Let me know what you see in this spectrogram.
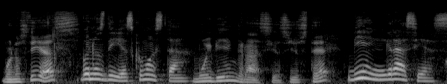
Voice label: greetings dialogue; novice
